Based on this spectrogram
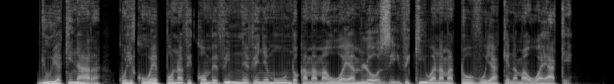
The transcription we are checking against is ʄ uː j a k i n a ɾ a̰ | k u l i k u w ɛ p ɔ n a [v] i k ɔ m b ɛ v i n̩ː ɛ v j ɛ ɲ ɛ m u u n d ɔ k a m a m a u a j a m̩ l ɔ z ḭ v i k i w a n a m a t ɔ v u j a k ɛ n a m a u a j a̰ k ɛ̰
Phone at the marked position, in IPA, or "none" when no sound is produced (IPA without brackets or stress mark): v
